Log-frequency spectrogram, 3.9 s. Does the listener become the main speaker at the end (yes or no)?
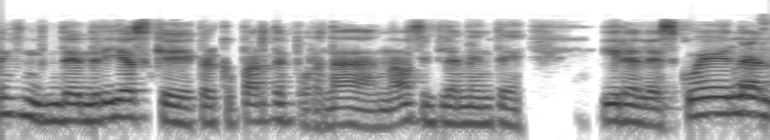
no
